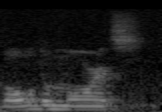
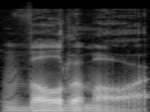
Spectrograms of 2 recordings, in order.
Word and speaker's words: Voldemort: It reminds me of like Harry Potter when like J.K. Rowling apparently wanted Voldemort's T to be silent. Voldemort. It's Voldemort.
